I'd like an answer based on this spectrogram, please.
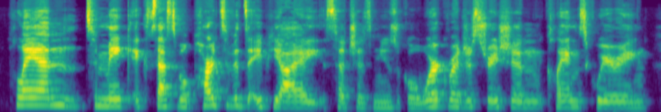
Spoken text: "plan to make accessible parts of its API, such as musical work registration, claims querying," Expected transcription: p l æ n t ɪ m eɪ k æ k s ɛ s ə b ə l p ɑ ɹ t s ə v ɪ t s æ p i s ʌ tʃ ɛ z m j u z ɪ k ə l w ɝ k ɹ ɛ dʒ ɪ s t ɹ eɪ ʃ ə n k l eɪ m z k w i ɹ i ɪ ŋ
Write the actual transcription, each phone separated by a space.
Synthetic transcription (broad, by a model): p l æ n t ɪ m eɪ k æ k s ɛ s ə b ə l p ɑ ɹ t s ə v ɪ t s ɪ p i s ʌ tʃ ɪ z m j u z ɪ k l w ɝ k ɹ ɛ dʒ ɪ s t ɹ eɪ ʃ ə n k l eɪ m s k w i ɹ ɪ ŋ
